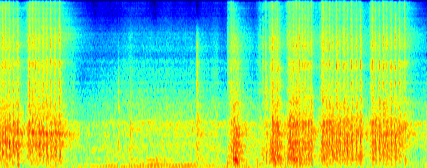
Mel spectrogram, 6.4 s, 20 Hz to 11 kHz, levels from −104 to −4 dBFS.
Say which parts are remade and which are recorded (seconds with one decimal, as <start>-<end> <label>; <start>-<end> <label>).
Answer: 0.0-3.9 remade; 3.9-6.0 recorded; 6.0-6.4 remade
